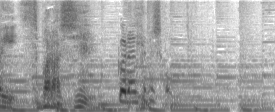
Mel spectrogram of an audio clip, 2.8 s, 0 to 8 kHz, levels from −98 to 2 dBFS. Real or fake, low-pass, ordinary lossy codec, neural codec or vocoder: real; none; none; none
